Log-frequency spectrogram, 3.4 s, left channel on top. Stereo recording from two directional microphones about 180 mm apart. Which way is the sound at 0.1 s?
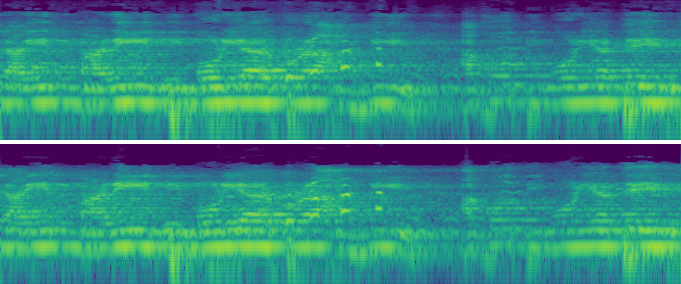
65° left (ahead or behind).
